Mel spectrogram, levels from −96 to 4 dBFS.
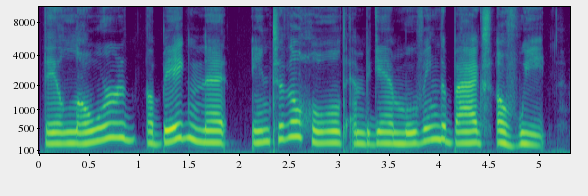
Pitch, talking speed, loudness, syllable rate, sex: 230 Hz, 170 wpm, -16 LUFS, 4.3 syllables/s, female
